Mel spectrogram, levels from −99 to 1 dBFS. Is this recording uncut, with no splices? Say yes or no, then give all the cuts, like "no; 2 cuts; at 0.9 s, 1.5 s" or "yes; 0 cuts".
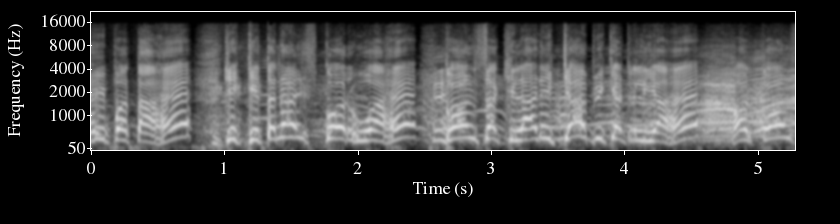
yes; 0 cuts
